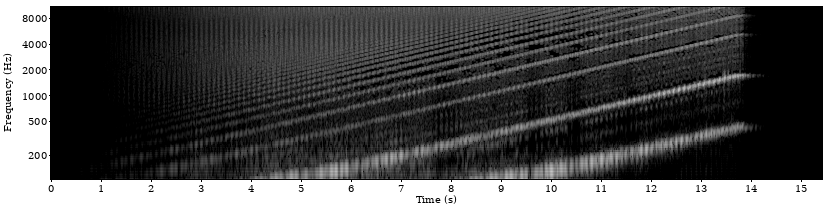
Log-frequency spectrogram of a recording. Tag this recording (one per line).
ambience
ambient
edm
electronic
fx
ghostly
impacts
loop
music
noise
powerup
riser
sfx
synth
